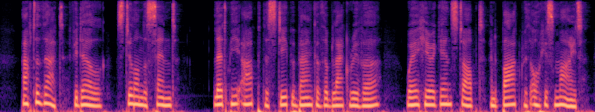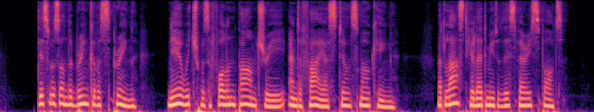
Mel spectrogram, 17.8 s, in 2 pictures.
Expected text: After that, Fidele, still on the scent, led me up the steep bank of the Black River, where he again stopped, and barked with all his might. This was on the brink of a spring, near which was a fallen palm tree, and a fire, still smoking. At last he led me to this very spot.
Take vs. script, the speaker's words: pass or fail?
pass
